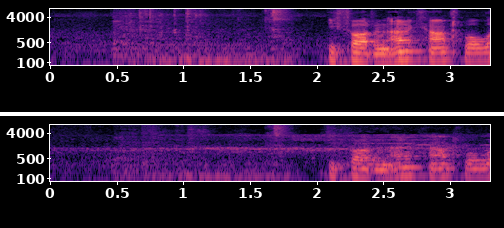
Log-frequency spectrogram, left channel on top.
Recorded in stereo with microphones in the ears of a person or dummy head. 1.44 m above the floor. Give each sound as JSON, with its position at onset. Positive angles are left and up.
{"t": 0.5, "sound": "keys jangling", "side_deg": 75, "distance_m": 1.3}
{"t": 2.1, "sound": "a man speaking", "side_deg": 80, "distance_m": 0.9}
